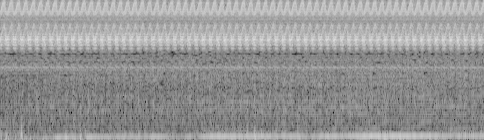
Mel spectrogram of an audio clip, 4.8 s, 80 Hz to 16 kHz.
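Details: Evening song of a large brown cicada perched on a park tree branch after 6 pm, walking slowly while calling: an unbroken shrill, high-pitched buzz pulsing quickly and evenly, with a faint low hum beneath.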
